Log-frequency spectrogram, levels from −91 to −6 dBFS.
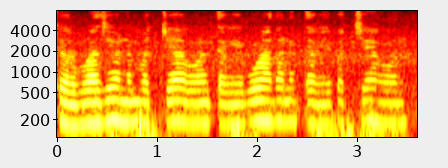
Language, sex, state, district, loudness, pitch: Chakma, female, Tripura, Unakoti, -19 LUFS, 180 Hz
